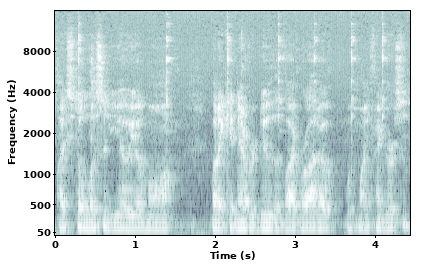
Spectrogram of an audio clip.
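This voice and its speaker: An older man with a lowish voice leisurely tells stories at a dinner table. The room is echoey, with a faint hum behind him. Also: fairly quick. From United States. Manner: storytelling, relaxed and chatty. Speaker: host. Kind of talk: casual dinner conversation.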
